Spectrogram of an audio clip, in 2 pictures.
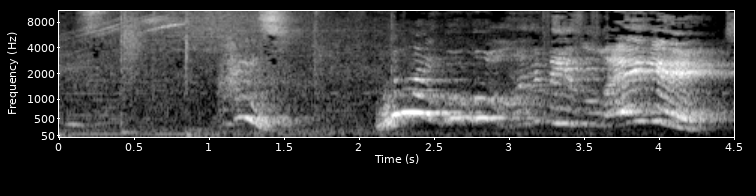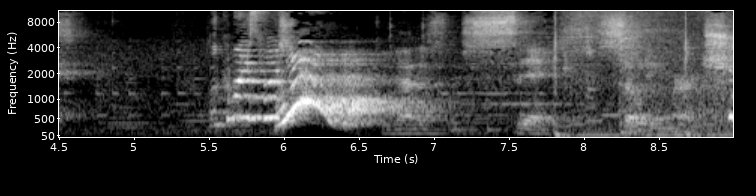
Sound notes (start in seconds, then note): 5.9 yelling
